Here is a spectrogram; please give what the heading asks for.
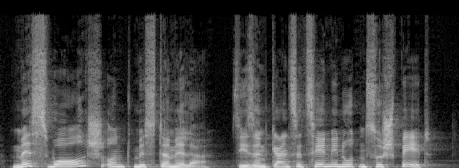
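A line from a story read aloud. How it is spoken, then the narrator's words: Thundering voice. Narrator (German): donnerte die Stimme von Mr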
